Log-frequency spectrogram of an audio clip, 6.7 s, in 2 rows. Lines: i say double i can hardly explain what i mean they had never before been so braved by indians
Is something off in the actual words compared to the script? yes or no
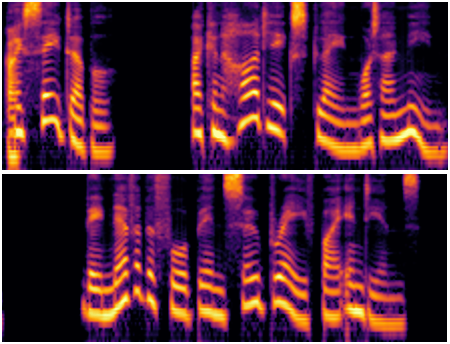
yes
